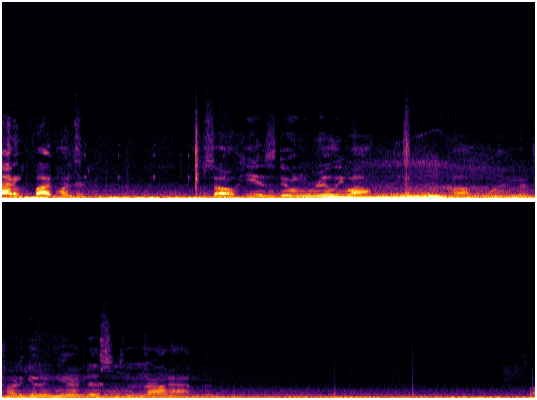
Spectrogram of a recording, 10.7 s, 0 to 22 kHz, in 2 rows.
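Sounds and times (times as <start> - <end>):
speech: 0.0 - 1.0, 2.1 - 7.3
road traffic heard from inside a car: 0.0 - 10.6.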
